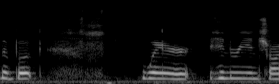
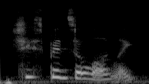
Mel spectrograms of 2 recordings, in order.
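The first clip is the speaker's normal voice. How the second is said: normal talking voice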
